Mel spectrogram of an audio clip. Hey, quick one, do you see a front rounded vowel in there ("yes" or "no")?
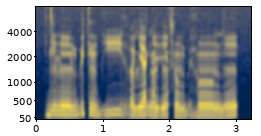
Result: yes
